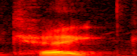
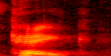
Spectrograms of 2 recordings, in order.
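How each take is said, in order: First: "cake" with the a widened and gliding; Southern vowel in cake. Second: Said in the usual way. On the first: Shown as a demonstration. Coach contrasting the two takes, Southern glided "cake". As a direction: drawl the a in "cake". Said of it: "it'd be cake". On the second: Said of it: "instead of it being just cake".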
